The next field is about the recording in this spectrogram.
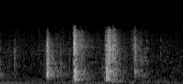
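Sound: door being closed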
